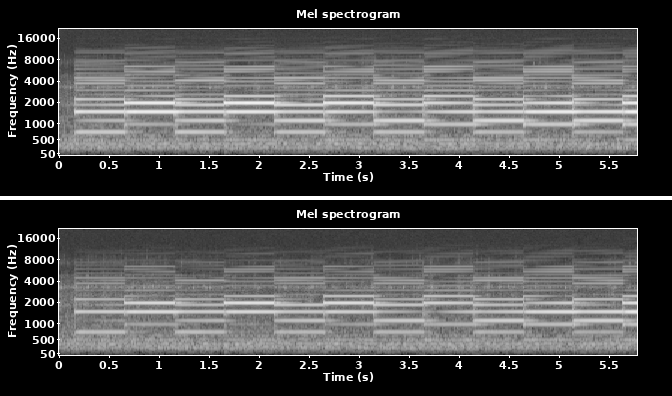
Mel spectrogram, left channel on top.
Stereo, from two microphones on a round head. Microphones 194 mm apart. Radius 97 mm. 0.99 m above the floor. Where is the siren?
40° left (ahead or behind); by 5.8 s 20° left (ahead or behind).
